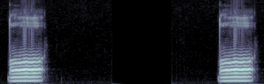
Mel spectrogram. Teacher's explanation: Huruf ta keluar dari ujung lidah yang bertemu dengan pangkal gigi seri atas.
